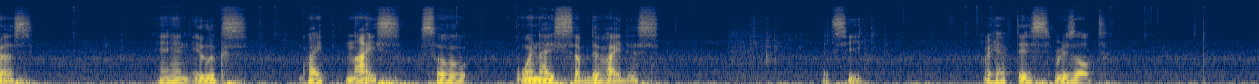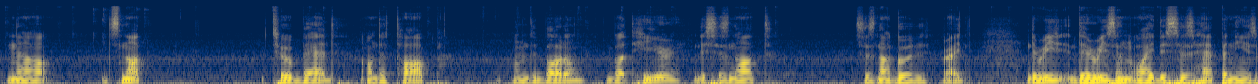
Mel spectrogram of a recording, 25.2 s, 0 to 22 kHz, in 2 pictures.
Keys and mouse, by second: 2.6 shift+middle drag, 3.5 shift+z, 4.0-5.2 middle drag, 8.3 ctrl+2, 9.7 middle drag, 11.1-11.5 middle drag, 12.1-12.7 middle drag, 13.2 middle drag, 13.5 middle click, 14.6-15.4 middle drag, 15.7 middle drag, 16.5-16.9 middle drag, 18.5-18.8 middle drag, 19.1 middle drag, 20.4-21.4 middle drag, 22.5 middle click, 24.2-25.1 middle drag.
